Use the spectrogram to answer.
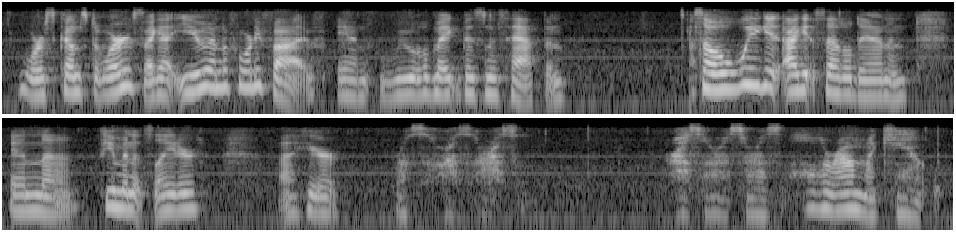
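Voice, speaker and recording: With a slight Texas accent, a woman speaks at a fairly low pitch and a moderate pace, with ordinary pitch variation and long, frequent pauses. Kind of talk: casual campfire story told to camera.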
